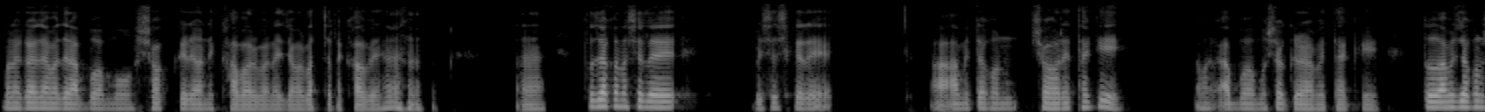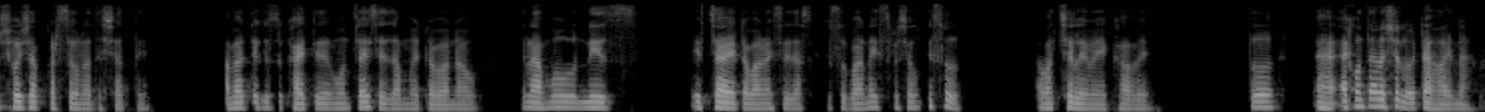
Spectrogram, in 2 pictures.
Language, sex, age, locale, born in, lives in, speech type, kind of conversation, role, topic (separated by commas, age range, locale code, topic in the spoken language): Bengali, male, 25-29, bn-BD, Bangladesh, Bangladesh, conversation, unstructured, none, কোন খাবারটি আপনাকে সবসময় কোনো বিশেষ স্মৃতির কথা মনে করিয়ে দেয়?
